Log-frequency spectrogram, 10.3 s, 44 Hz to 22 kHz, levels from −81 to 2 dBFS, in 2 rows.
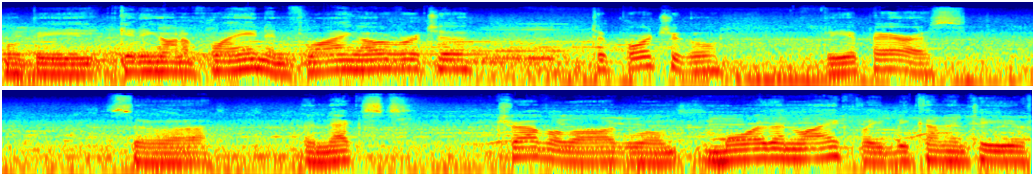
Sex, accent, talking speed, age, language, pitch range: male, American, 165 wpm, 60-79, English, 105-130 Hz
